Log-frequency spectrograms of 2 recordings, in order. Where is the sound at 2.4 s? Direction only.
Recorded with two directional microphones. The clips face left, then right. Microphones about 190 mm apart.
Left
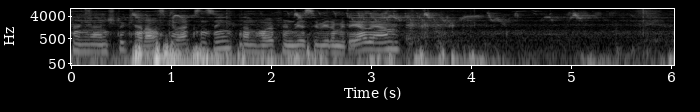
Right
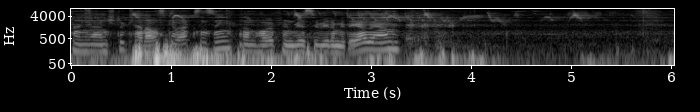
20° right (ahead or behind).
